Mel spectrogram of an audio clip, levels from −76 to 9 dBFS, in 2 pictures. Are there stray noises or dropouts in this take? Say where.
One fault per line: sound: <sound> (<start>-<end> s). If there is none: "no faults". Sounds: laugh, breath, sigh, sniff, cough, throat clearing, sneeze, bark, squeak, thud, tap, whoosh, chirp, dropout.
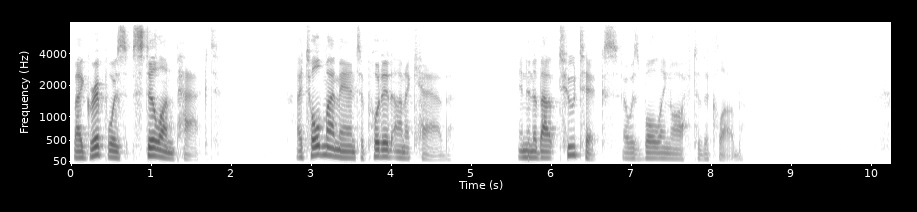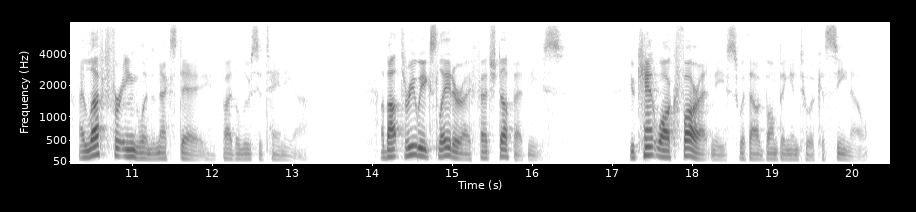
no faults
